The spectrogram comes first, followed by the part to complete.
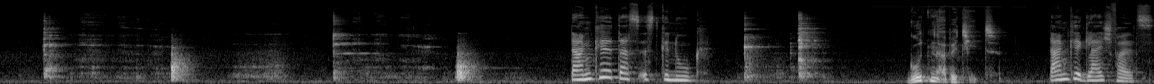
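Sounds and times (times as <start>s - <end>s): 
ceramic plates and metal cutlery clinking while a meal is served: 0.4s - 5.3s, 7.4s - 8.4s
soft rubbing and scraping: 0.6s - 1.7s, 2.3s - 5.3s
speech: 5.7s - 7.2s, 9.1s - 11.5s.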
